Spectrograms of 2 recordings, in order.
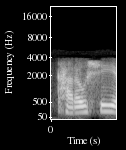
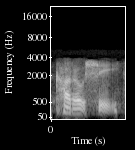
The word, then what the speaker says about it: karoshi: It's called, I know it's pronounced a couple of different ways, karoshi or karoshi. Have you ever heard of that? – No. Now, is that, do you get that at the sushi bar? No, I'm just kidding. – Let's hope not, and I'll tell you why. Because the word, I'm going to pronounce it karoshi, means death by overwork.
